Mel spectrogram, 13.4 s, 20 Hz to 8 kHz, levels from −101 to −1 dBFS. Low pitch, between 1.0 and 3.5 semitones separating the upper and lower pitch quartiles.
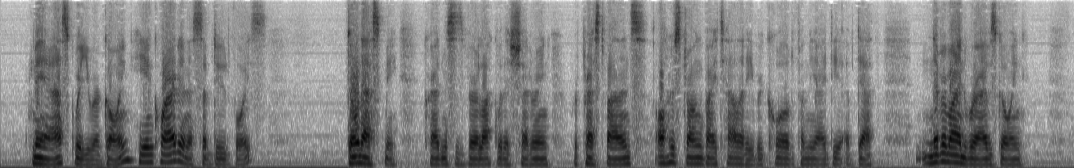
Yes: low, 100 Hz; average, 2.9 semitones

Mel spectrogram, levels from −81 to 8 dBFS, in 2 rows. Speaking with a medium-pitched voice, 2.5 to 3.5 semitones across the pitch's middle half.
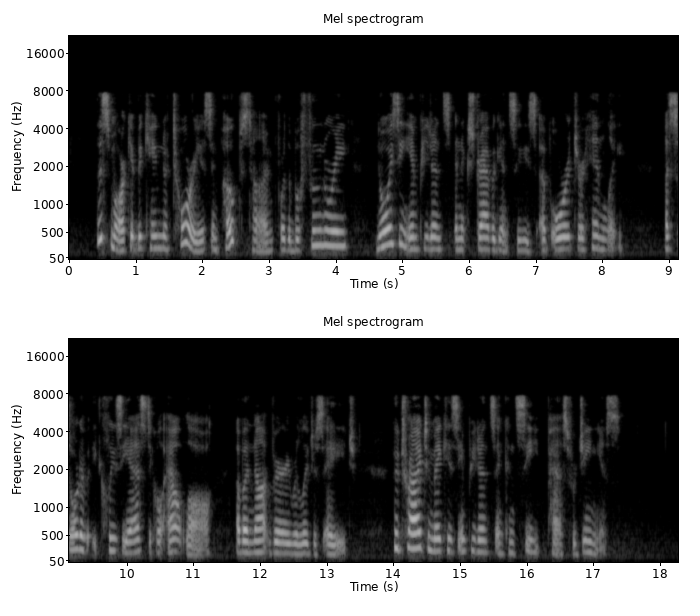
No: high, 205 Hz; average, 3.0 semitones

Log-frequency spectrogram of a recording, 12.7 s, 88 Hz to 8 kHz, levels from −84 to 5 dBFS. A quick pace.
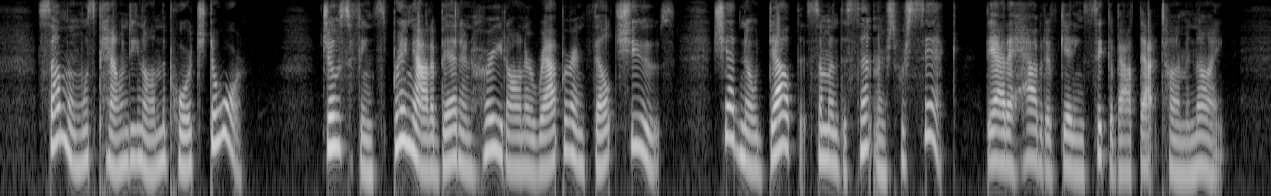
Yes: fast, 210 wpm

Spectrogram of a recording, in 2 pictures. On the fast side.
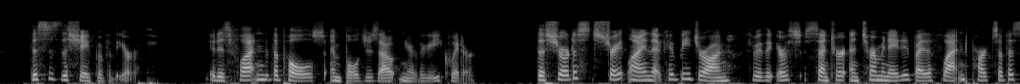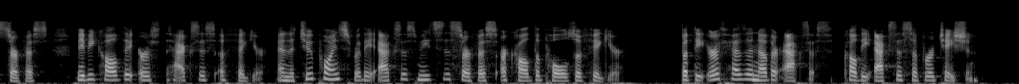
Yes: fast, 220 wpm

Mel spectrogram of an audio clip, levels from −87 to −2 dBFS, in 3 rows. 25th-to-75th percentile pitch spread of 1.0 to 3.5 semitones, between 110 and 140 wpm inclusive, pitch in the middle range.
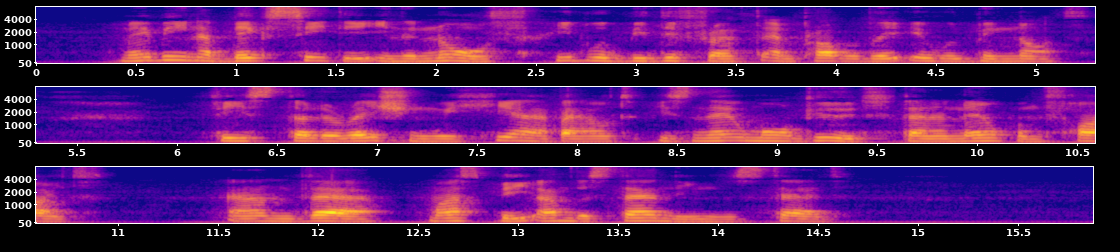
Yes: narrow, 2.6 semitones; slow, 135 wpm; medium, 145 Hz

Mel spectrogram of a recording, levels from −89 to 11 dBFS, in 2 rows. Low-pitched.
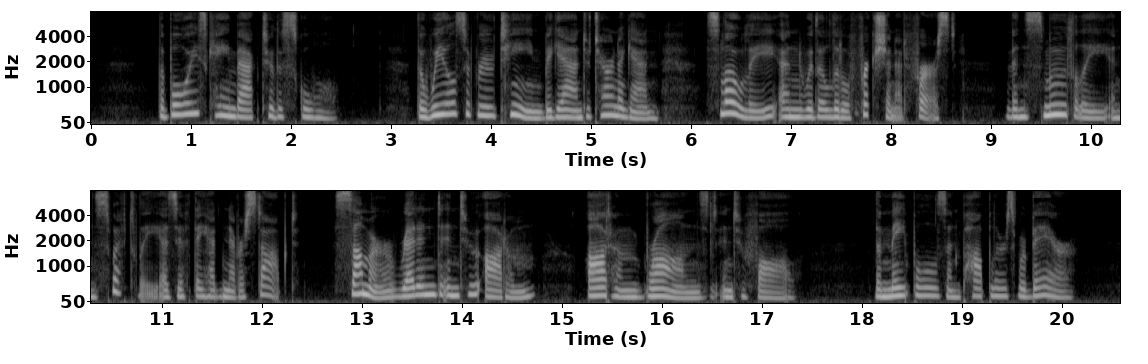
No: high, 200 Hz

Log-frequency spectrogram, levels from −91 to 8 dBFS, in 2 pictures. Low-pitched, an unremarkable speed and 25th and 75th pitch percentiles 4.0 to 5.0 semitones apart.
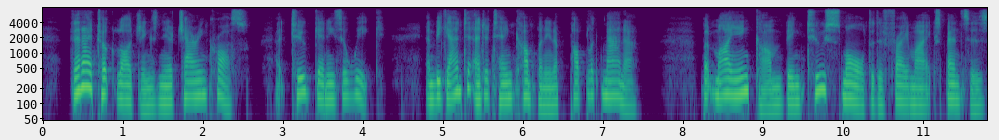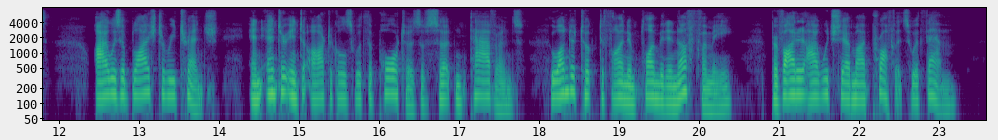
Yes: low, 130 Hz; average, 160 wpm; average, 4.6 semitones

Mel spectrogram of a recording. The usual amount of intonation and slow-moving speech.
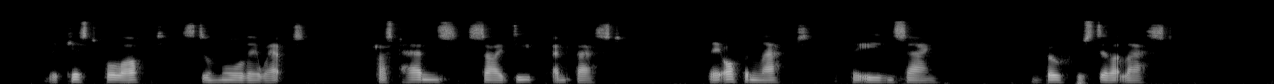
No: narrow, 1.4 semitones; slow, 120 wpm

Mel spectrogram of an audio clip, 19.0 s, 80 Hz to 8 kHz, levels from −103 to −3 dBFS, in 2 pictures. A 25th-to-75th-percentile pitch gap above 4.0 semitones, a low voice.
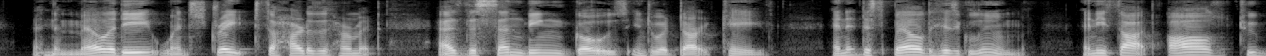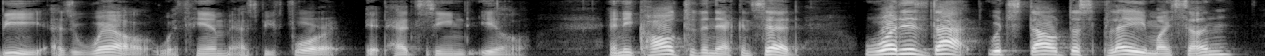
Yes: average, 4.8 semitones; low, 130 Hz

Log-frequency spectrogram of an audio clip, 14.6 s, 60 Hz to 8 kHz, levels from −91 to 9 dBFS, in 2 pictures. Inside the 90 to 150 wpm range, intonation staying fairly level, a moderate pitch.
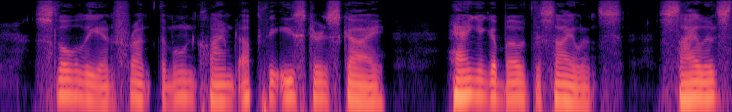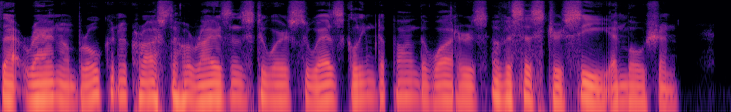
No: average, 140 wpm; narrow, 2.3 semitones; low, 105 Hz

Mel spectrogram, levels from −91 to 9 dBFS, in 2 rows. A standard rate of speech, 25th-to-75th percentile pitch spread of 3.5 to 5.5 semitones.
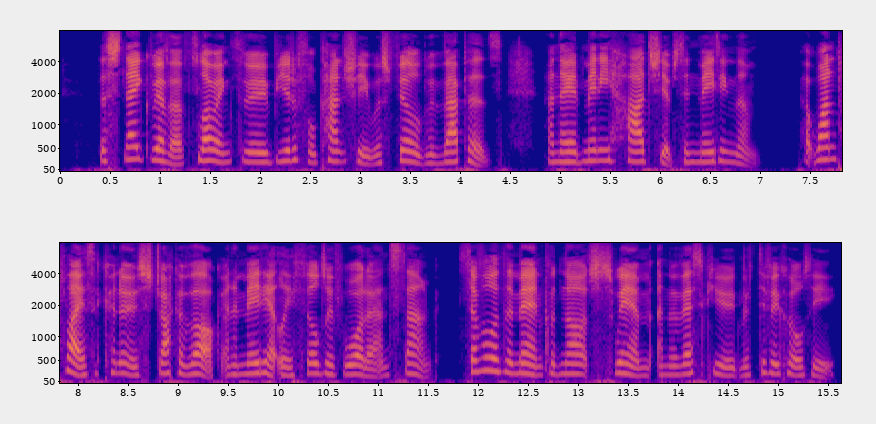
No: average, 175 wpm; average, 3.0 semitones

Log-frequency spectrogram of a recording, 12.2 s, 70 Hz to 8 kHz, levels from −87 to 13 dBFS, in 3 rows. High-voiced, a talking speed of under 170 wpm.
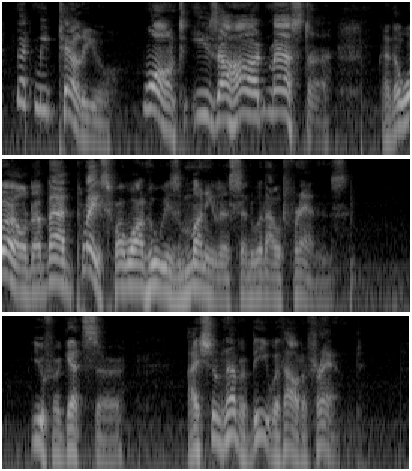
No: low, 135 Hz; average, 160 wpm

